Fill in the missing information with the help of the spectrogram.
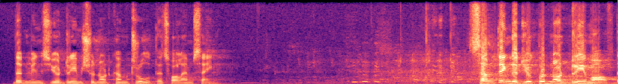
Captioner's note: laughter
